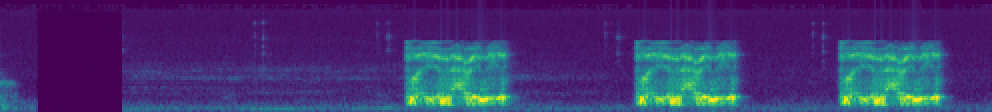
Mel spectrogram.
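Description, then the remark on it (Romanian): A synthesized, monkey-like voice says "Will you marry me?", made to imitate how a monkey would sound if it could speak. The phrase plays three times in a row with brief pauses between. Each repetition is loud and clear over a quiet background. “Și hai să vedem cum s-ar auzi vocea unei asemenea maimuțe care ar vorbi.”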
